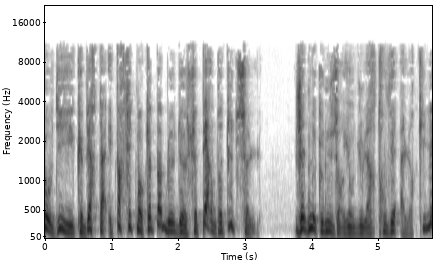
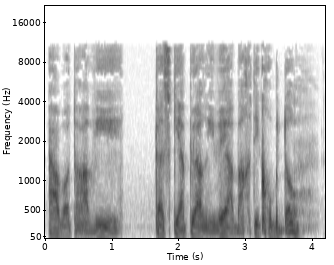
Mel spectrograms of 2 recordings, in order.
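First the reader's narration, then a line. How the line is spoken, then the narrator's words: Gruff growl. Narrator (French): grogna la voix de Maugrey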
